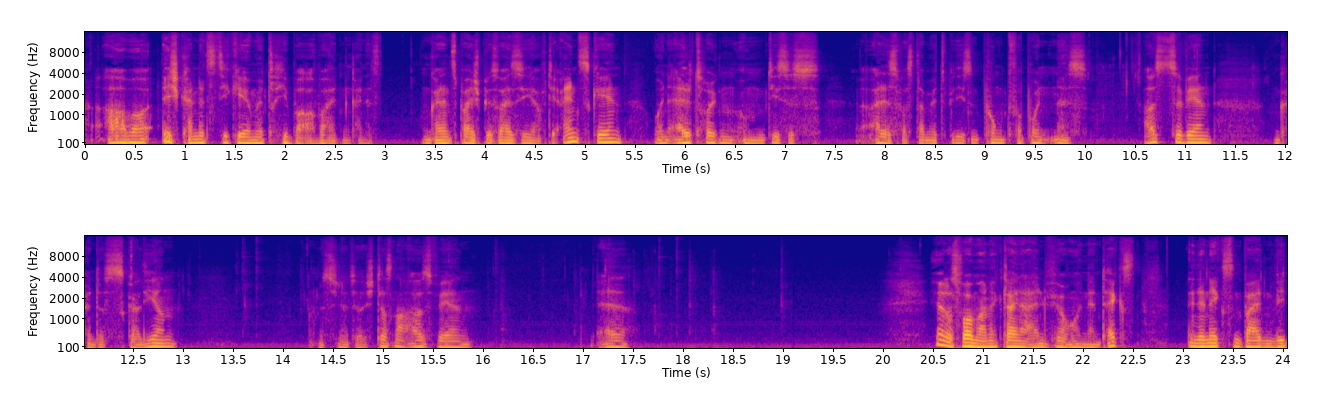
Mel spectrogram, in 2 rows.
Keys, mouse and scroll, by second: 0.2 shift+scroll down 1, 0.4 middle click, 1.1 scroll up 4, 1.9 click, 4.2 click, 5.6 l, 14.7 shift+click, 16.7 l, 17.2 l, 17.4 click, 17.7 l, 18.8 middle click.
